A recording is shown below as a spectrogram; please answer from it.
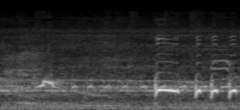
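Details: Bangkok zebra dove: after a quiet start, one longer coo and then three quick, clipped cooing notes.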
